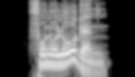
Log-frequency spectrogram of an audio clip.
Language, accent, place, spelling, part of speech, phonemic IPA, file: German, Germany, Berlin, Phonologin, noun, /fonoˈloːɡɪn/, De-Phonologin.ogg
- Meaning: female equivalent of Phonologe: female phonologist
